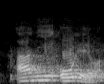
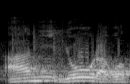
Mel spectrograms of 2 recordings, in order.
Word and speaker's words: 아니오: 아니오예요. 아니오. 역시나 원래 발음은 아니오예요. 하지만 아니요라고 발음하는 것도 허용해졌습니다.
